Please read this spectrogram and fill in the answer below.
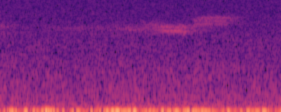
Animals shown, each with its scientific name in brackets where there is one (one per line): Black-throated Blue Warbler (Setophaga caerulescens)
